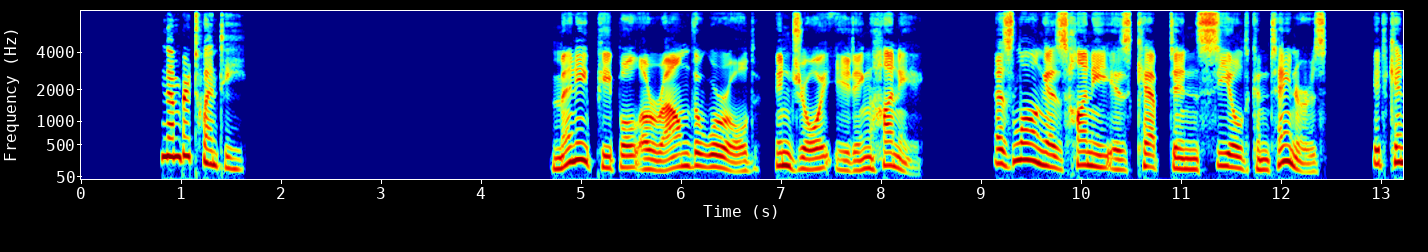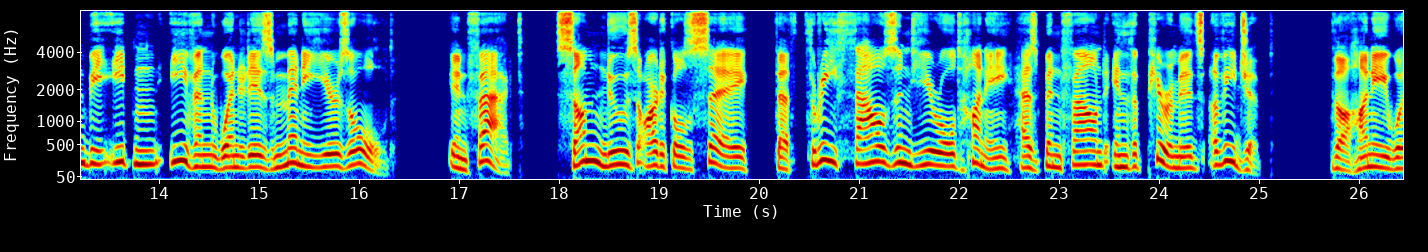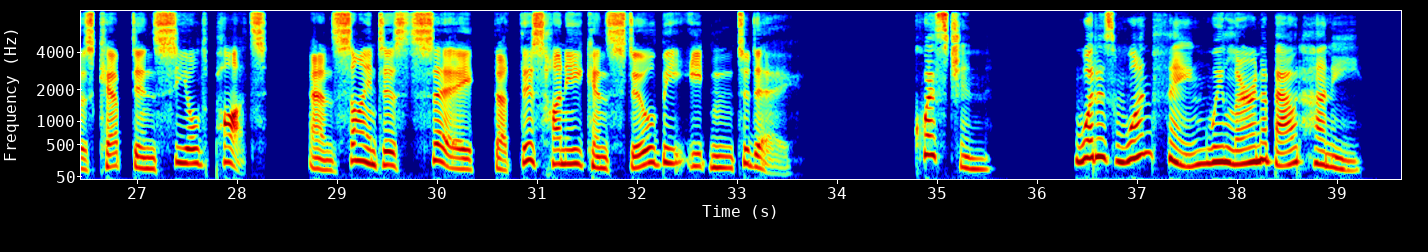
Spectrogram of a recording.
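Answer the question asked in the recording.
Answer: Honey in sealed containers can be eaten even when many years old.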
